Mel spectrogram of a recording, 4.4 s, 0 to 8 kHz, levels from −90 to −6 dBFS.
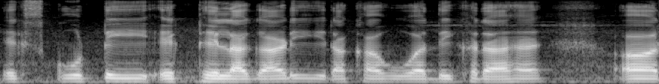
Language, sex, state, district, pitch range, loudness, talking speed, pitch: Hindi, male, Delhi, New Delhi, 100-105 Hz, -20 LUFS, 150 wpm, 100 Hz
